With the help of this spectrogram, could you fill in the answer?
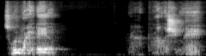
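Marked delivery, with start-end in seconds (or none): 1.9-3.0 whispered aside. Real, not acted. Suspenseful aside.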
